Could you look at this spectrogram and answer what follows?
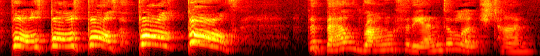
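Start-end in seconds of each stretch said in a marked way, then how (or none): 0.1-2.4 loud, high, crazed chant; gone bananas. A narrator's reading. Teacher rolling around obsessed with balls, crazed chanting. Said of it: "as if he'd gone bananas".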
